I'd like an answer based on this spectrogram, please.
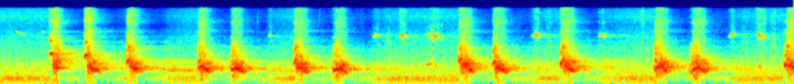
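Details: Peanut, a Boxer available for adoption, barking steadily: sharp, loud barks roughly two or three per second across eight seconds, with faint high chirps in the background between barks.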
